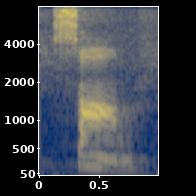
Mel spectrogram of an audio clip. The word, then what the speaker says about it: psalm: Psalm, psalm. Here we don't pronounce the letter P nor the letter L. Psalm.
